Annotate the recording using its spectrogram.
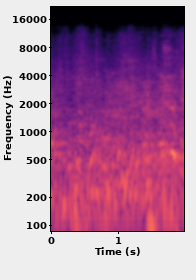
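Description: Low, indistinct chatter of several voices, with no single clear speaker.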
